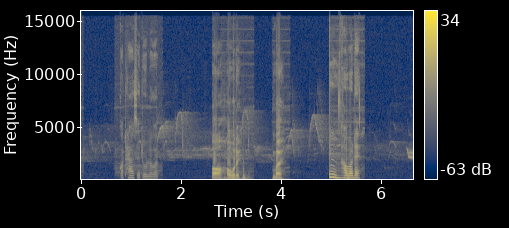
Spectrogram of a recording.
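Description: A young woman talks on a phone close by.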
